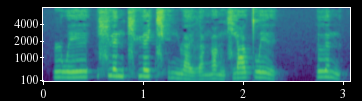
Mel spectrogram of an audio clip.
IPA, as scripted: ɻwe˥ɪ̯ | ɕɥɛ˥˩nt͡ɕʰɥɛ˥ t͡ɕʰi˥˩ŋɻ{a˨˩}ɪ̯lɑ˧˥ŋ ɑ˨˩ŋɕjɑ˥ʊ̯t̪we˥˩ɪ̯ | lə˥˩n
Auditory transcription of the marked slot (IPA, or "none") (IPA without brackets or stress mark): a˨˩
